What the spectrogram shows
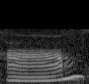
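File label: "aam2", Cantonese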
